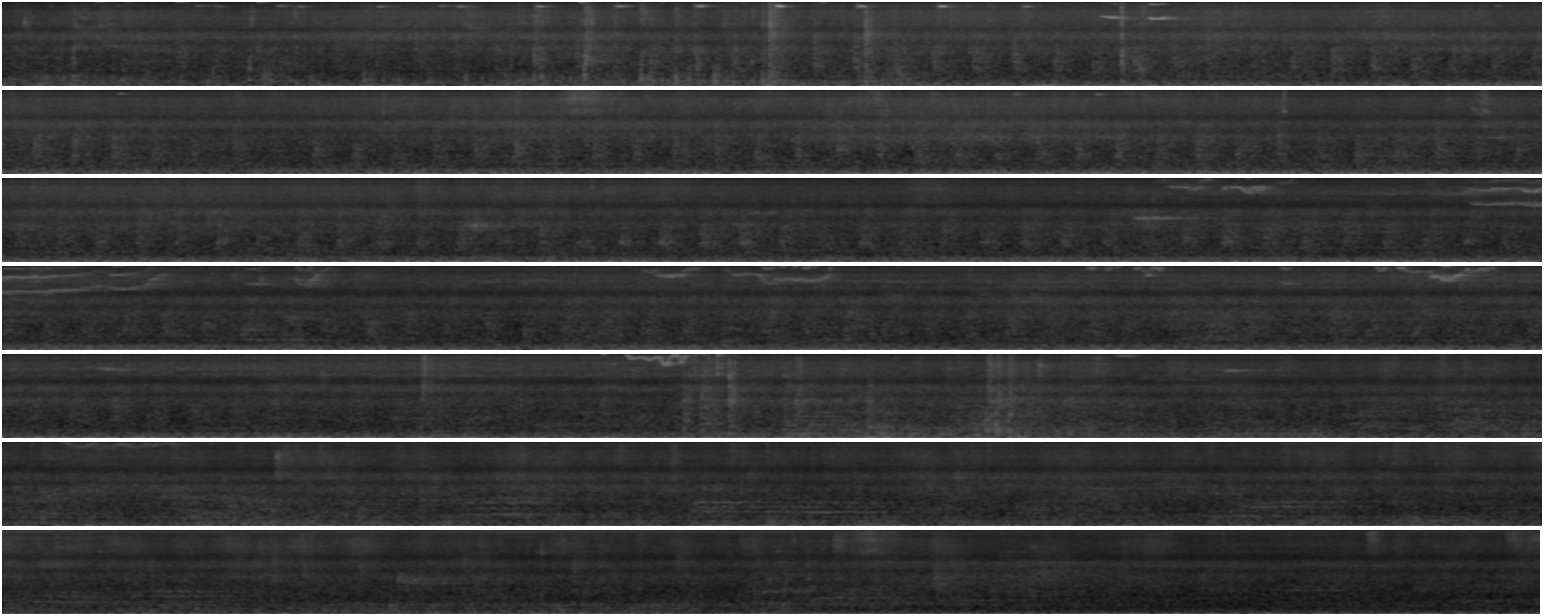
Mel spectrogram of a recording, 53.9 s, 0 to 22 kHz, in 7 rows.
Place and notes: Hualien Station, Taiwan - Walking in the station
From the station hall, Walking through the underground passage, To the station platform, Zoom H4n + Soundman OKM II
Hualian City, Hualien County, Taiwan, 15 January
